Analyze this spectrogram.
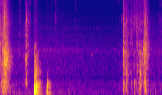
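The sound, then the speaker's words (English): Tarot cards being shuffled and drawn from a deck, heard as two bursts of crisp papery flicks and riffles separated by a quiet pause, fairly faint and with no talking. “I'm going to draw one card from the chakra reading deck, and then three cards from the Witch's Tarot”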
